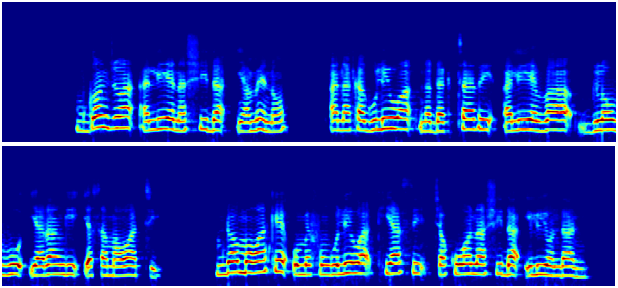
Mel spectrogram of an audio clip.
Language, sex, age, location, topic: Swahili, female, 36-49, Nairobi, health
